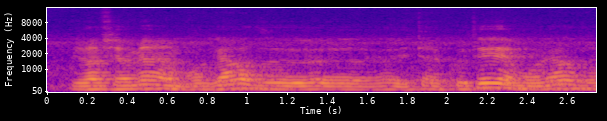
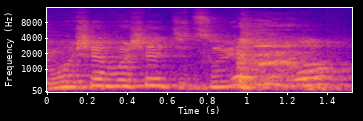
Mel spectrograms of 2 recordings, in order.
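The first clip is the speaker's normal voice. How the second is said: much higher and louder, smiling and laughing; cheerful call with a big grin; 10 semitones higher, 4 dB louder than usual. Retold or imitated. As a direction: greet him grinning and eager. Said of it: "Avec un grand sourire".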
